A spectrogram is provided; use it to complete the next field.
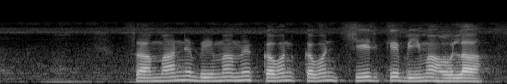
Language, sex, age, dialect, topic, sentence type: Bhojpuri, male, 18-24, Southern / Standard, banking, question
